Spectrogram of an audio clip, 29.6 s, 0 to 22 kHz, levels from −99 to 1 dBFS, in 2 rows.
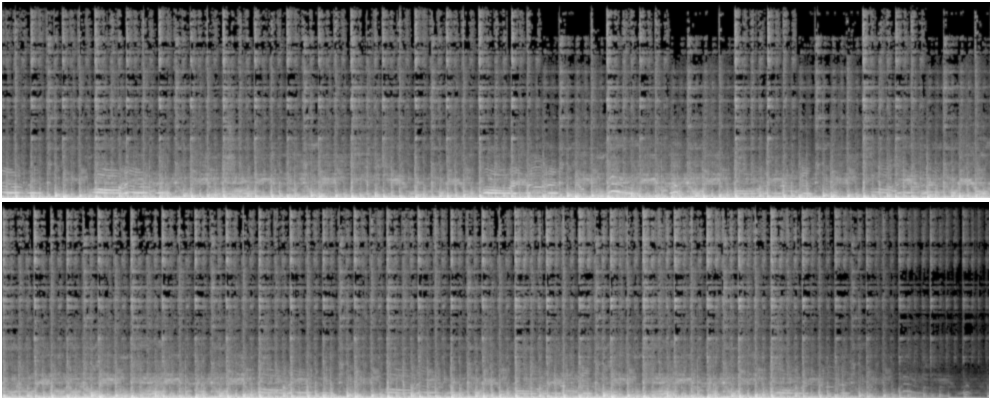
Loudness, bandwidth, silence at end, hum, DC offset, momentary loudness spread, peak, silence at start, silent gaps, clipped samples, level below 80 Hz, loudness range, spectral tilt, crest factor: -16 LUFS; over 20 kHz; 0 s; none; under 0.1%; 3 LU; 0 dBFS; 0 s; none; under 0.1%; -18 dBFS; 1 LU; -6.5 dB/octave; 14 dB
